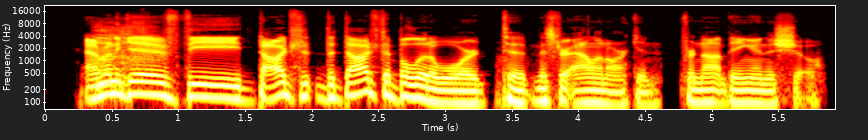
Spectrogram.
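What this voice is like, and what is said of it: Usual voice. Nothing is said of it.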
